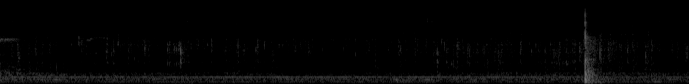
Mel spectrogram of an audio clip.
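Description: Melted butter faintly sizzling in a frying pan, over a steady low hum. A sharp click about six seconds in.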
